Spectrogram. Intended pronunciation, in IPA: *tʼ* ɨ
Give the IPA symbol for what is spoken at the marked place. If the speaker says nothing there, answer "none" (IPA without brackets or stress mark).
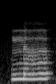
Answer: n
